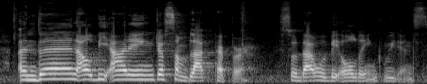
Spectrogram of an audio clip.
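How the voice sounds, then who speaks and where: A woman speaks with a non-native accent at a moderate pace. Her medium-pitched voice has lively intonation. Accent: foreign. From South Sudan. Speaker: cooking show host. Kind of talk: live cooking demonstration. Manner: casual, hesitant with fillers.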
